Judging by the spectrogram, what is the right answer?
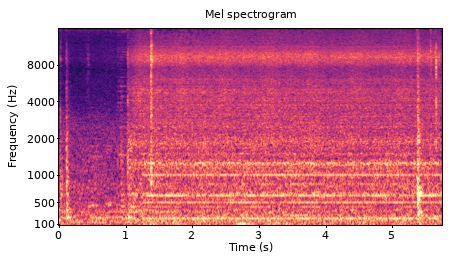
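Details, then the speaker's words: HP 1005 printer with the scanner cable fully disconnected: quiet steady motor whir with faint repeating ticks that never settles; printer keeps initialising continuously because it cannot find the scanner circuit. "यह देखिए अब यह क्या है continue हमारा क्या है initialise करता रहेगा करता रहेगा करता रहेगा क्योंकि अब हमने इसके अंदर को बिल्कुल हटा दिया है"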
